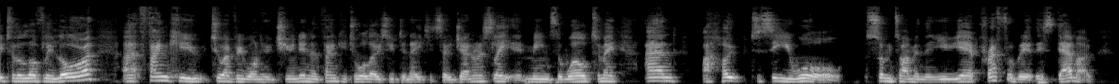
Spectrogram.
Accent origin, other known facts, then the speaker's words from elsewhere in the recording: United Kingdom; But as a British guy, I don't know.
